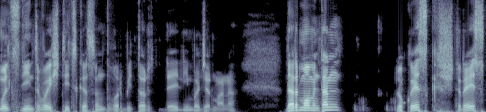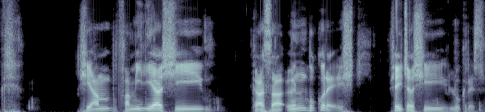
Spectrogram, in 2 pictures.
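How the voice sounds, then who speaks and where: With vocal fry and a bright, sharp tone, the speaker moves at a fairly slow pace through very wide pitch swings and big swings in loudness, leaving long, frequent pauses, on a very clean, dry, close recording with a silent background and no echo. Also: man, medium pitch for a man. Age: 30s. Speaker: gaming YouTuber. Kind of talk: casual vlog Q&A. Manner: animated.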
